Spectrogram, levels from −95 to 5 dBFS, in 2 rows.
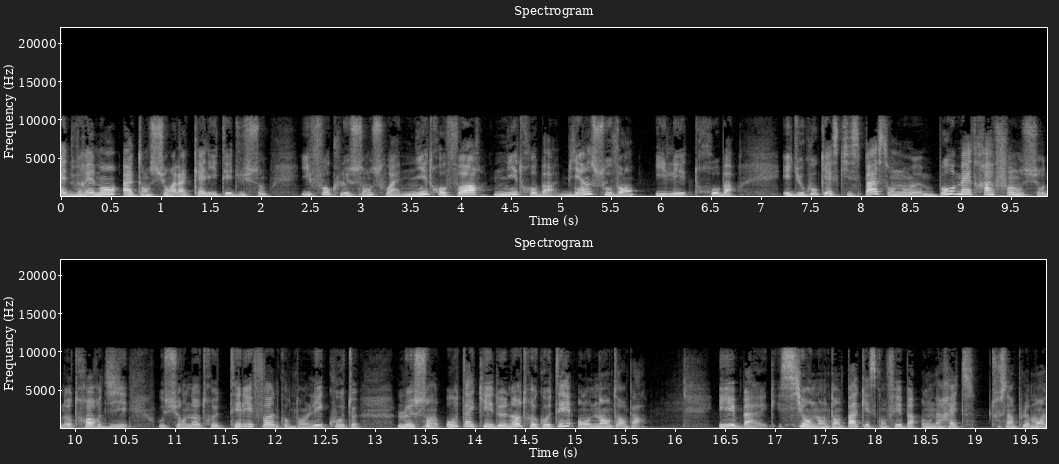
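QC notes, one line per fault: Nothing stood out on listening.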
